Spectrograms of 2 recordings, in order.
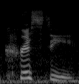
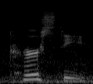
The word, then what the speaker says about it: Kirsty: No, but so is it Scottish, or are we pronouncing it Kirsty or Christy? See, I think I would pronounce it Kirsty.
